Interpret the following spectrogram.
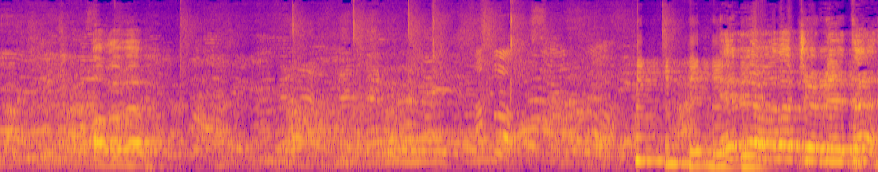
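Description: A man's voice amplified through a microphone and PA speakers, with crowd chatter and some music underneath.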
